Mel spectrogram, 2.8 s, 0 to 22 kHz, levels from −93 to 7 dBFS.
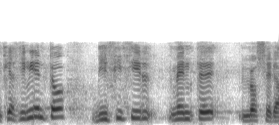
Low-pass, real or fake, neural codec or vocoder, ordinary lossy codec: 5.4 kHz; fake; codec, 44.1 kHz, 3.4 kbps, Pupu-Codec; none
